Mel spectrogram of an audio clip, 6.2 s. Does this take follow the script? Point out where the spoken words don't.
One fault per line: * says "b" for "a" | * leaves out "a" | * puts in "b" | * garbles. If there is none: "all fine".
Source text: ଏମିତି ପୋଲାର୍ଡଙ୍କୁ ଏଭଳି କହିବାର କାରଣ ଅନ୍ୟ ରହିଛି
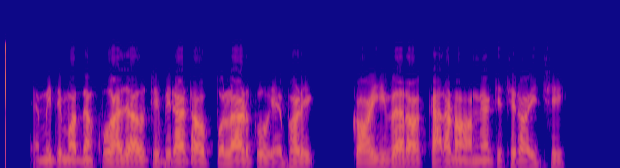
* puts in "ମଧ୍ୟ କୁହାଯାଉଛି ବିରାଟ"
* puts in "କିଛି"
